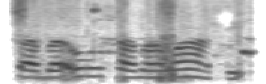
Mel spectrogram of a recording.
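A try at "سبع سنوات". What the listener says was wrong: Bukan samawat. Kalau samawat itu artinya langit-langit. Yang benar sana pakai nun. Sanawati.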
